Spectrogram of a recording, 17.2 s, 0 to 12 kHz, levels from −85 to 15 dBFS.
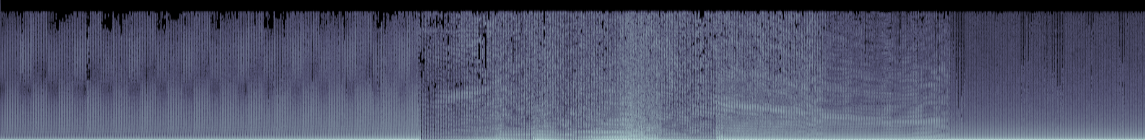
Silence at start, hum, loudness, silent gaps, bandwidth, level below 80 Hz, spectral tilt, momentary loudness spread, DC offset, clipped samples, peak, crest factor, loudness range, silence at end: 0 s; none; -16 LUFS; none; 11.5 kHz; -14 dBFS; -4.5 dB/octave; 7 LU; 30%; under 0.1%; 0 dBFS; 14 dB; 5 LU; 0 s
